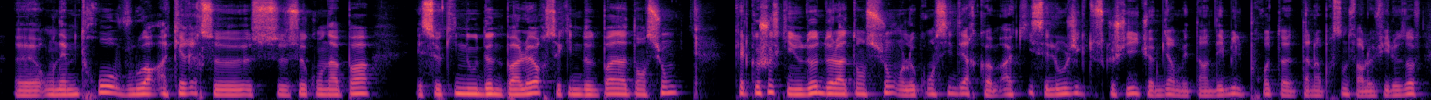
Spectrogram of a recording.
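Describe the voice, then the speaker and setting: A man's voice: mid-range voice, darkish tone. A young man from France rambling in a casual monologue, slangy and full of fillers. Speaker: content creator.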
